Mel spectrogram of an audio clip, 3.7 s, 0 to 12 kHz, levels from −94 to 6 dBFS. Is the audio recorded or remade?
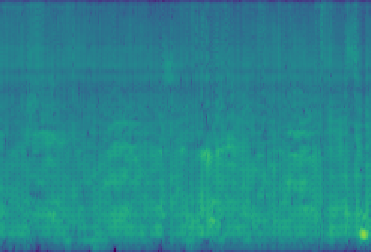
remade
